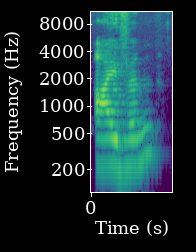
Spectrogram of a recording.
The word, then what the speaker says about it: Ivan: would cover it today how do the Brits pronounce Russian names like Ivan and Vladimir there you go Ivan Ivan and Vladimir ok doie I'm going to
